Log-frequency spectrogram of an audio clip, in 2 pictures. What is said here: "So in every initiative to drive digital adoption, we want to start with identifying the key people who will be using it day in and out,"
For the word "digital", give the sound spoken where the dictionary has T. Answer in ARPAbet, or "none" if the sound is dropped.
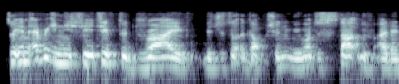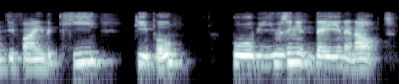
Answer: T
